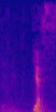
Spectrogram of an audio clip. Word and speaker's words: Deming: Miss Deming is pronounced Deming?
